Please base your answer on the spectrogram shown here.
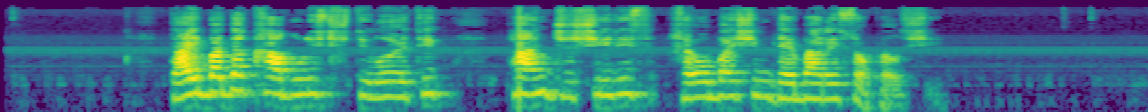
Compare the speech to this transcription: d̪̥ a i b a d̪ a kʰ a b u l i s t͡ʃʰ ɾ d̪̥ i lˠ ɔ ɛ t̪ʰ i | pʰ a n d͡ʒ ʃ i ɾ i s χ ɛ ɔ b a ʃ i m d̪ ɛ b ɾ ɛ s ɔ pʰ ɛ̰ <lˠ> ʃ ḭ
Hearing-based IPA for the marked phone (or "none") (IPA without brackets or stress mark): lˠ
